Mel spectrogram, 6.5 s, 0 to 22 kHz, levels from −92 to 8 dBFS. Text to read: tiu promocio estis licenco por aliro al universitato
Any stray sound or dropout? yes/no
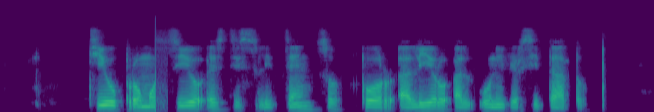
yes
